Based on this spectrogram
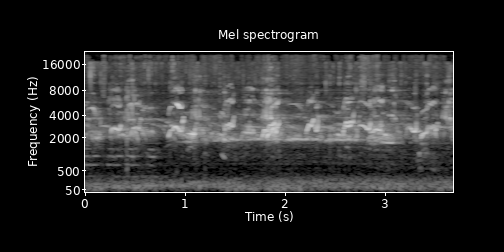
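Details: Young turkey chicks with the mother hen, healthy and active: overlapping shrill peeping notes, some sliding upward, forming a near-continuous chirping chorus with steady low background hum.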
